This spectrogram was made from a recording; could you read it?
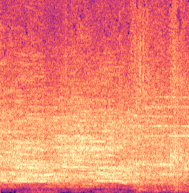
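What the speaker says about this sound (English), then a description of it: "And the Eagle fans have come alive now." Eagle basketball fans in a high school gym roar and cheer loudly in a continuous, dense crowd wash, with indistinct shouts and the thump of a bouncing ball underneath.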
